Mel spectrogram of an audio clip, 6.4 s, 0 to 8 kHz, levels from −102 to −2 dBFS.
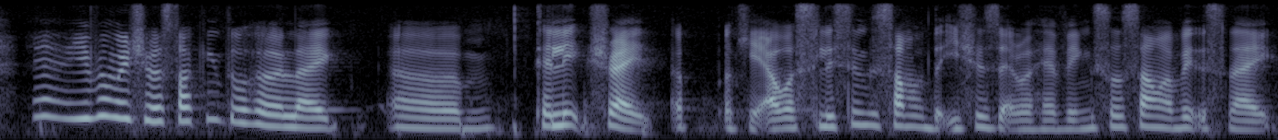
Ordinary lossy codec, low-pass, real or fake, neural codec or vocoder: none; 7.2 kHz; real; none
